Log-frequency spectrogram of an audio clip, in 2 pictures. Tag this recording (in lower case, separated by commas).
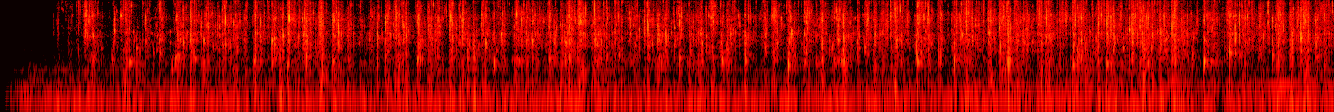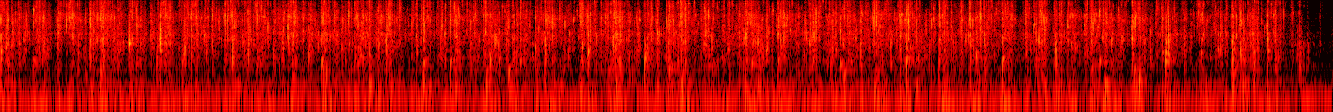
liquid, splash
